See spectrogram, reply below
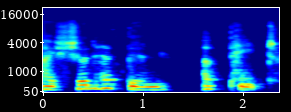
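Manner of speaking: put-on very quiet voice. Retelling a mother's answer to a journalist: imitating a very quiet voice. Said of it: "in a very quiet voice".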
